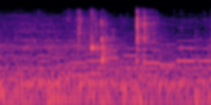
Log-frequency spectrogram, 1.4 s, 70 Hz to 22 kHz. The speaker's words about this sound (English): So we'll take that over to my pan, my teppel, which is a pot. I pour in my 2 cups of water first, and then my fillet of haddock.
